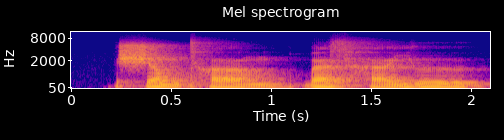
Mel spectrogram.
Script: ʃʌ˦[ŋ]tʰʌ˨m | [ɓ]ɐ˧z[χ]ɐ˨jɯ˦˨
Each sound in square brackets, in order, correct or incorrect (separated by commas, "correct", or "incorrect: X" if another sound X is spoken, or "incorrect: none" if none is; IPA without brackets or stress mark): incorrect: m, correct, incorrect: h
